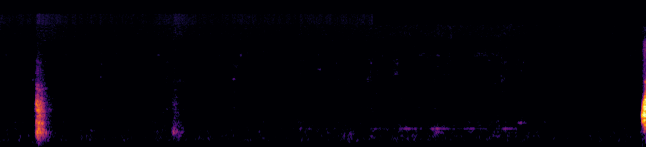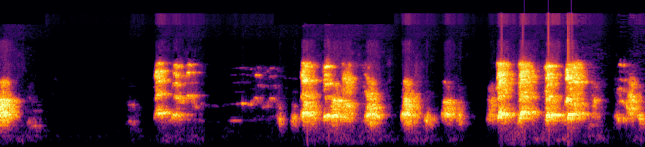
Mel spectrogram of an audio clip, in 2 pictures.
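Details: Indoor puppy pen with six Blenheim Cavalier King Charles Spaniel puppies, potty training underway; mostly quiet at first, then a rapid run of high yips and barks building over the last eight seconds.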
